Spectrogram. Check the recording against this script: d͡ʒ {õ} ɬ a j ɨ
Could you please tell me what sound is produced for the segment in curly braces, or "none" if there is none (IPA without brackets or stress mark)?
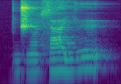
õ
